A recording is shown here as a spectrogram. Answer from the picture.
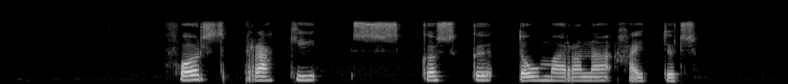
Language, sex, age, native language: Icelandic, female, 40-49, Portuguese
